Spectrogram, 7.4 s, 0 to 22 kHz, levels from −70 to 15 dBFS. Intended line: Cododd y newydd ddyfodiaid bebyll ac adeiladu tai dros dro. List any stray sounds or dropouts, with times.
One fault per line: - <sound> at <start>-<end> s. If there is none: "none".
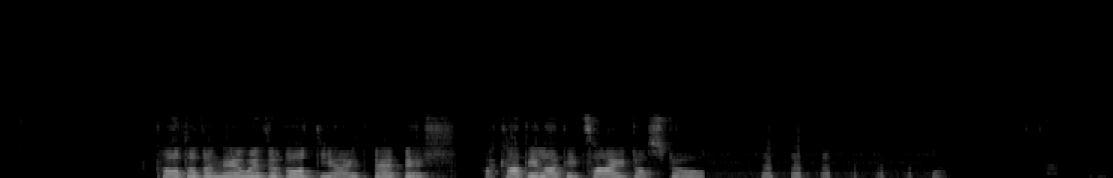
- laugh at 5.1-6.1 s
